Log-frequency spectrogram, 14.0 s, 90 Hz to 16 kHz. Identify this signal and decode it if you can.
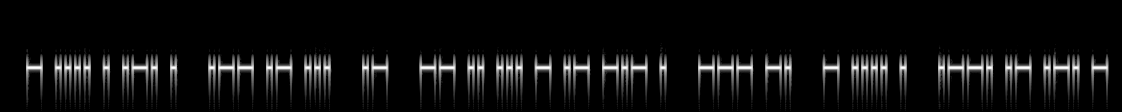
Morse code, heard as a keyed tone, about 21 wpm, 700 Hz. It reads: THERE WAS A MISTAKE ON THE PART
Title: Sentences with 5-Word Phrases - Spoken Beginning - 20wpm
